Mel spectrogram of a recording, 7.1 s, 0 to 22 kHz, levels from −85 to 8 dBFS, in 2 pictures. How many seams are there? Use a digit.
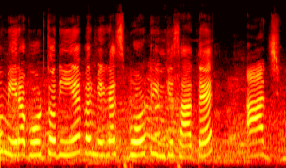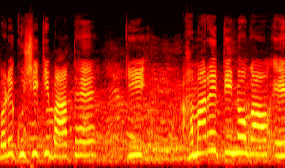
1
